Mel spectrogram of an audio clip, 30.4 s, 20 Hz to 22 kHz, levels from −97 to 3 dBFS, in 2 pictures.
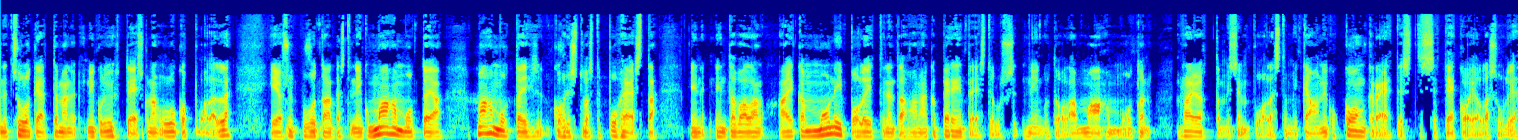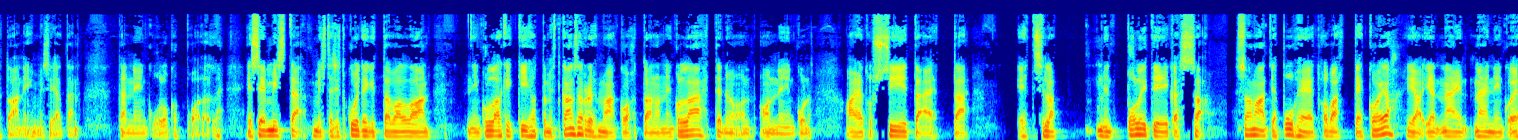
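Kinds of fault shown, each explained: Short concealed packet loss: about 40 ms of the speech never reached the decoder in time, so the receiver extended the preceding sound and blended back into the real audio, leaving a brief smear between "jos nyt puhutaan" and "niin kuin maahanmuuttaja maahanmuuttajien", around 3.31 to 3.38 s. A spectrogram shows the last spectral pattern running on unnaturally steady for that stretch, and the waveform continues without a hard break.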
